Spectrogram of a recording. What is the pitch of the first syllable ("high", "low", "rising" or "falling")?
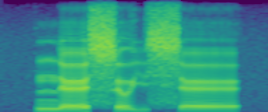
rising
